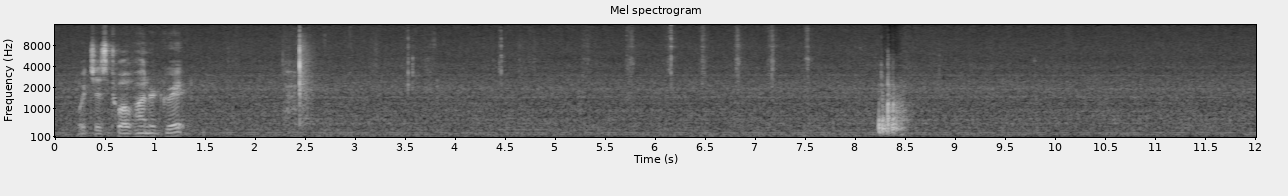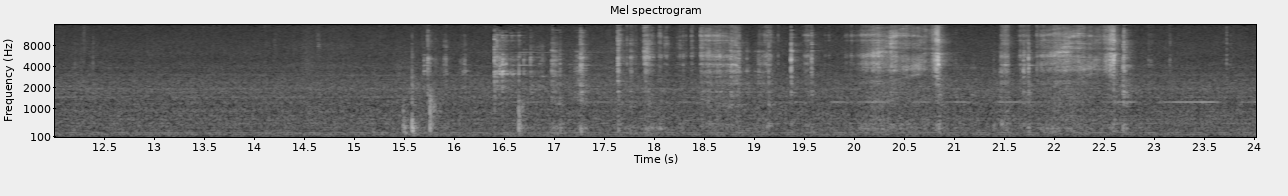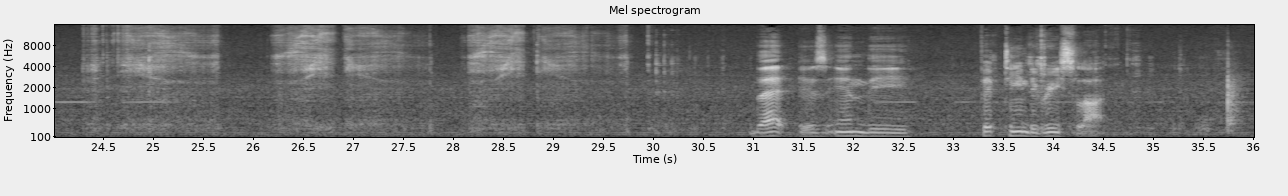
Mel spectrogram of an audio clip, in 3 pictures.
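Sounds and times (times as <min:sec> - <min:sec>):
diamond stone rasping on knife edge: 0:16.7 - 0:23.0, 0:24.3 - 0:30.6.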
